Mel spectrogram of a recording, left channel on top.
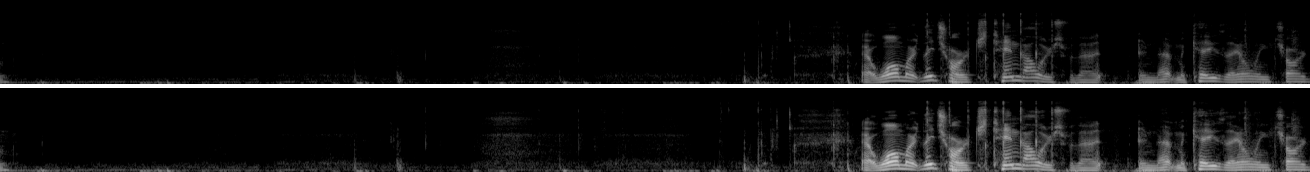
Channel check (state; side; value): quieter; left; 9.1 dB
